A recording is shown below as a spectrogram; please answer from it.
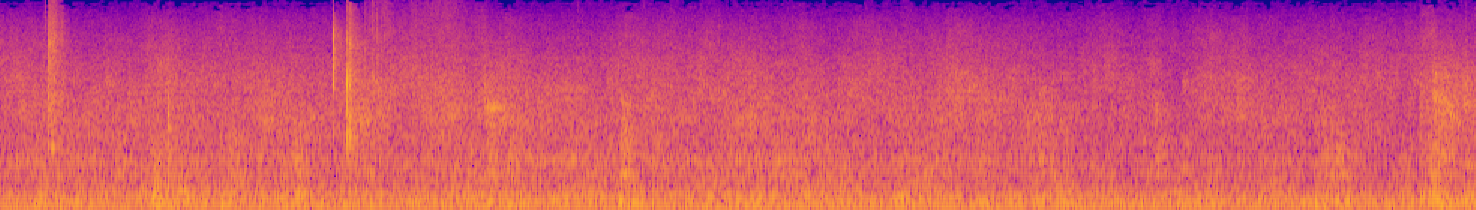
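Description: Soft handling sounds of a banana being broken off the bunch and peeled over a plastic cutting board, with a couple of sharp clicks in the first three seconds, over a steady low room hum.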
